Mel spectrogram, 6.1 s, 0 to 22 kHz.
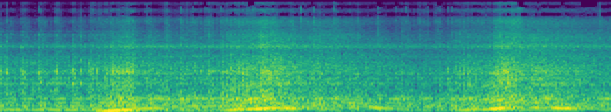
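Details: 1980 Yamaha Enticer ET300 two-stroke, revived with fresh plugs and mixed gas after sitting, just started after much coaxing. Two throttle blips, revs rising and falling cleanly with no misses or knocks; running well.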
